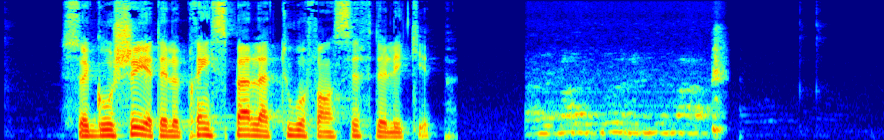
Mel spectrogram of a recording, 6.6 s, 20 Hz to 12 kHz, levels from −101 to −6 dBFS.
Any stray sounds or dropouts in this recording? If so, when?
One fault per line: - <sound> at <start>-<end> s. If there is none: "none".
- cough at 3.9-5.5 s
